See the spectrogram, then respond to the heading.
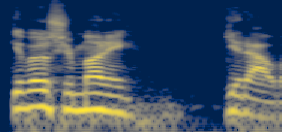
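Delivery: burly, brutish half-orc character voice. Voicing a big burly half-orc who stares down at the player: voicing a big burly half-orc. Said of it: "big, burly half-orc looks to you".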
